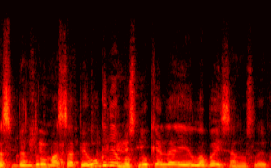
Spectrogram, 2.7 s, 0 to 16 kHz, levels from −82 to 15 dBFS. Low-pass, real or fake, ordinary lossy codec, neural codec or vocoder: 14.4 kHz; real; Opus, 64 kbps; none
